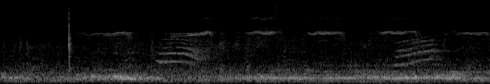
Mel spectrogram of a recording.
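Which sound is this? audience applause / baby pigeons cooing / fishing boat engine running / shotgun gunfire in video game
baby pigeons cooing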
